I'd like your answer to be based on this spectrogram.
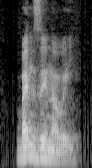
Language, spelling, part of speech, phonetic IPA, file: Ukrainian, бензиновий, adjective, [benˈzɪnɔʋei̯], LL-Q8798 (ukr)-бензиновий.wav
- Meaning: petrol, gasoline (attributive)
